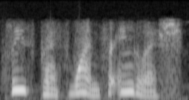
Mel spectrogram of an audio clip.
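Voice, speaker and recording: A woman's voice in a recorded automated phone menu, slowly reading out prompts over a tinny phone line. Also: medium pitch, very animated. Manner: slow, deliberate prompt reading. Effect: recorded automated phone menu message.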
